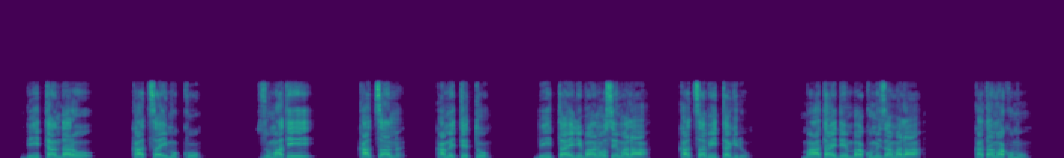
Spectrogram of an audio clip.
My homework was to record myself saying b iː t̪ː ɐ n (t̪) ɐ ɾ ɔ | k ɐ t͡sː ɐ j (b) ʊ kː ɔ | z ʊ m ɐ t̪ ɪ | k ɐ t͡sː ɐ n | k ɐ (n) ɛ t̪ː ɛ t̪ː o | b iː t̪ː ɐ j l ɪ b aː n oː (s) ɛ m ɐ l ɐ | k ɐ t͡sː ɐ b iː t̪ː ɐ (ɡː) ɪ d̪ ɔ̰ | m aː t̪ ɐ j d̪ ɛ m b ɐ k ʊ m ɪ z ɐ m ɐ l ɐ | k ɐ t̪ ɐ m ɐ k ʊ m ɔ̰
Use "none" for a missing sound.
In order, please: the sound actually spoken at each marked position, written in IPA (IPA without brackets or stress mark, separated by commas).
d̪, m, m, s, ɡ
